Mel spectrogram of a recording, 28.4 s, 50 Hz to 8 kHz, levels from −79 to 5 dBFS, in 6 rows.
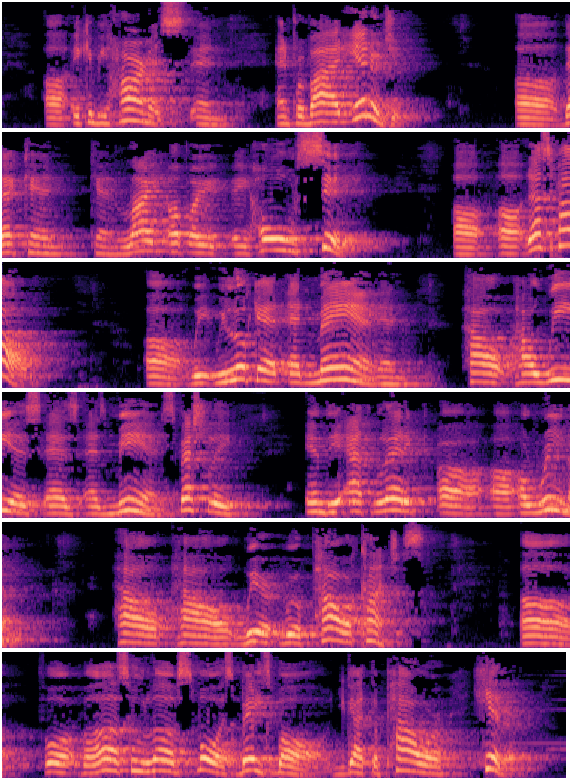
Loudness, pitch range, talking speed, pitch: -12 LUFS, 175-245 Hz, 135 wpm, 200 Hz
